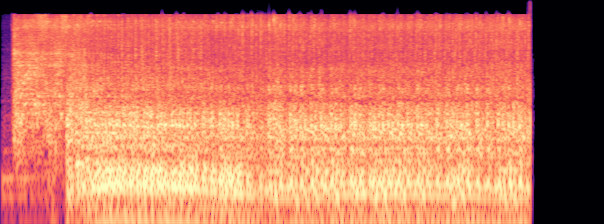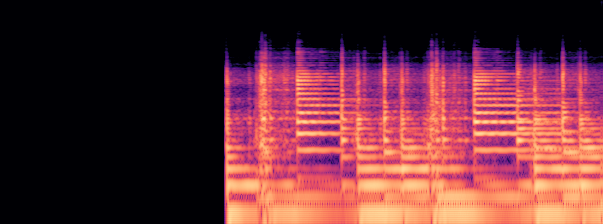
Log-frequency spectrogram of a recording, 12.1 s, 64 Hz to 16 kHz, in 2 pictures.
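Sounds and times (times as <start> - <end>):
vehicle engine starting: 0.1 - 5.4.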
